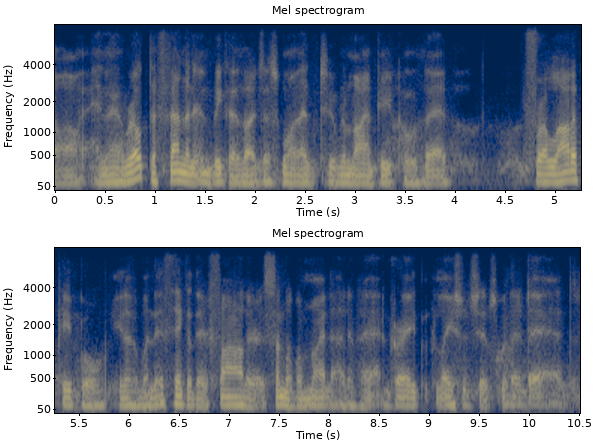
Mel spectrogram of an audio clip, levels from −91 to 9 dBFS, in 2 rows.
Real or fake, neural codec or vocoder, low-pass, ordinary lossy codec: fake; codec, 16 kHz, 1 kbps, FreqCodec, larger model; 7.2 kHz; Opus, 16 kbps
